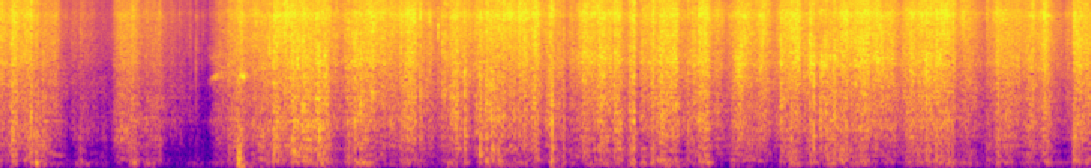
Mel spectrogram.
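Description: Plastic packaging being crinkled and pulled apart by hand as a parcel is unwrapped: a dense run of crackling rustles that sets in about two seconds in and goes on until near the end.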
